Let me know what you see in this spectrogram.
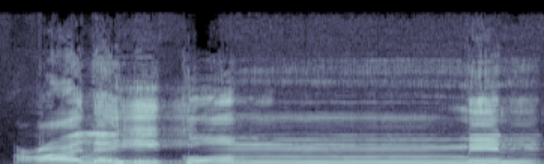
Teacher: یعنی اس جزم والی میم کو نہیں پڑھنا، کاف کو میم تشدد والی کے ساتھ ملائیں گے۔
